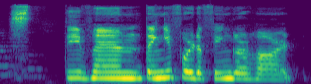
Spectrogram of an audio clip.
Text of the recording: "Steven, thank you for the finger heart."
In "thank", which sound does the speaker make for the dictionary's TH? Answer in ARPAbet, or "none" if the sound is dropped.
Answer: T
